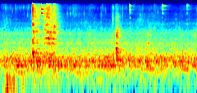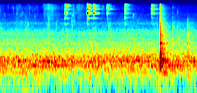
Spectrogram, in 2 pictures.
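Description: A spoon stirs tomato and chana dal in a pot, with faint, scattered clinks and scrapes of metal against the vessel over a quiet background, a few sharper knocks standing out; no talking.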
